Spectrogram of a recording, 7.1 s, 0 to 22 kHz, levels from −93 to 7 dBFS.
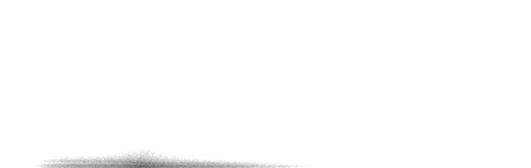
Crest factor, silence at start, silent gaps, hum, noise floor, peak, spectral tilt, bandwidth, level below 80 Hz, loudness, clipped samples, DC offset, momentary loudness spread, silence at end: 24 dB; 0.75 s; none; none; -88 dBFS; -24 dBFS; -10 dB/octave; 2.5 kHz; -58 dBFS; -42 LUFS; under 0.1%; under 0.1%; 22 LU; 3.8 s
